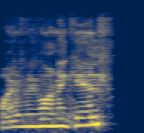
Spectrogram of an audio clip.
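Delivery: half-whispered under the breath, hushed stage whisper. Retelling what someone said while trading, imitating a half-whisper.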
